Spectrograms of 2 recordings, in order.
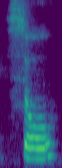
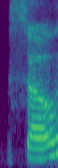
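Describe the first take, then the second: First: The vowel is missing its beginning part. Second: The vowel has its full gliding start. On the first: "they just say so. It's like missing the beginning part" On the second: "instead of saying like um so"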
